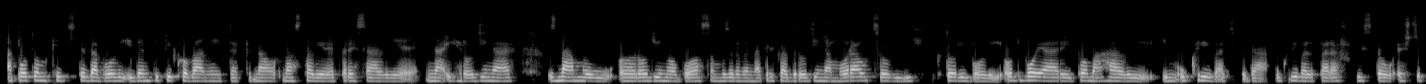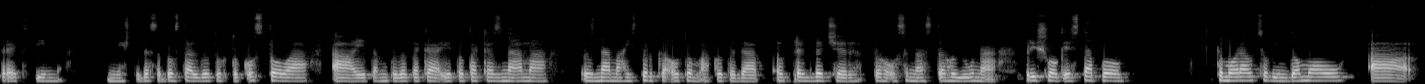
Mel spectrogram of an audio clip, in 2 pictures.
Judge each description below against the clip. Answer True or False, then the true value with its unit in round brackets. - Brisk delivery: False (135 wpm)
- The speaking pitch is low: False (165 Hz)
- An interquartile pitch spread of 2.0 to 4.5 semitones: False (1.6 semitones)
